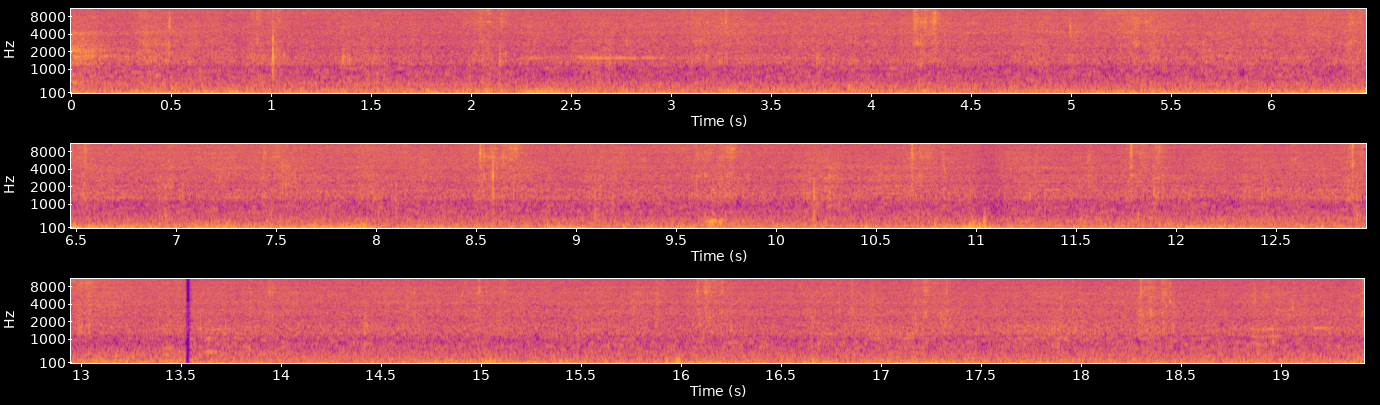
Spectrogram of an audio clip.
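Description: Wind noise on an outdoor microphone: a gusty low rumble that rises and falls in loudness.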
